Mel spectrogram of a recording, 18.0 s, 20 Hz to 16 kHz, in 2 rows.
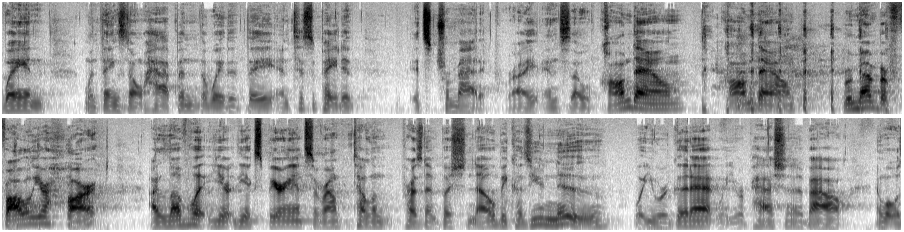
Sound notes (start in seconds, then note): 7.1 audience laughs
